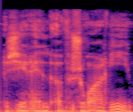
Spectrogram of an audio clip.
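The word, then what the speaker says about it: Jirel of Joiry: Moore, which is, of course, the French translation of Girel of Joiry, which, as you'll notice, I'm pronouncing in a very specific way because French is my first language and the character is nominally French.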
